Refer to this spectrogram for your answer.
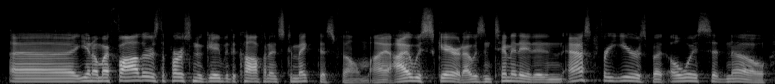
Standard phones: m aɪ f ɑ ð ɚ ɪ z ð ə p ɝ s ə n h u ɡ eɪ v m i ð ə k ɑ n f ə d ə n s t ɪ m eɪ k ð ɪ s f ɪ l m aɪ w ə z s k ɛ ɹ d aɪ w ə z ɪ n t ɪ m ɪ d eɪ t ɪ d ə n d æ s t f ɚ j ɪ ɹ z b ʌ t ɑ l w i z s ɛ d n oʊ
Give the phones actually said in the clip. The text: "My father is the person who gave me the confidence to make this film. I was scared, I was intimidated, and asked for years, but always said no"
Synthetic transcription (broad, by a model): m aɪ f ɑ ð ɚ ɪ z ð ə p ɝ s n h u ɡ eɪ v m i ð ə k ɑ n f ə d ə n s t ɪ m eɪ k ð ɪ s f ɪ l m aɪ w ə z s k ɛ ɹ d aɪ w ə z ɪ n t ɪ m ɪ d eɪ t ɪ d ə n æ s t f ɚ j ɪ ɹ z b ʌ t ɑ l w i z s ɛ d n oʊ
